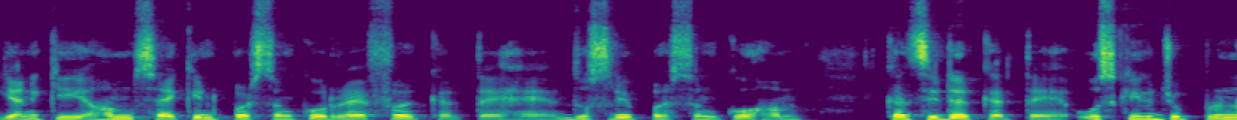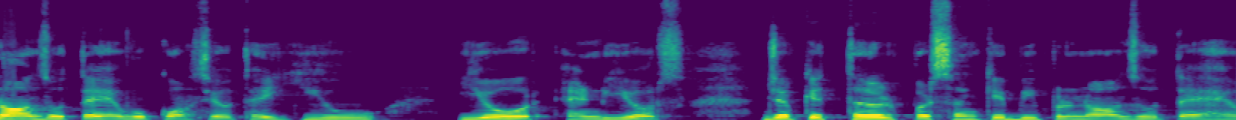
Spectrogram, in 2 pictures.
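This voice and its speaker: A man's voice: fairly high pitch, vocal fry. A man with a Pakistani accent teaching a grammar lesson for exam preparation, explaining step by step and repeating key points.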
